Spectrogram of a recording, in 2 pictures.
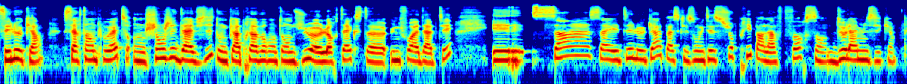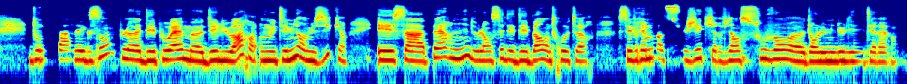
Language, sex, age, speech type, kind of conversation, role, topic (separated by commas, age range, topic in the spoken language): French, female, 30-34, read, expert-assistant, expert, Écouter un poème a-t-il plus d'impact que le lire ?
